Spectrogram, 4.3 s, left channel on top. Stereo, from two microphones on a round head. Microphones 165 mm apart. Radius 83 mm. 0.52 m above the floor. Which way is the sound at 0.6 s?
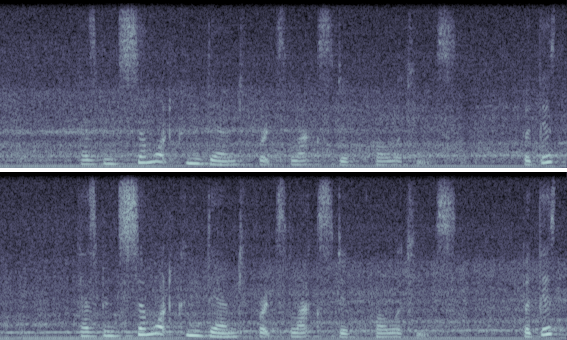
20° right (ahead or behind).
